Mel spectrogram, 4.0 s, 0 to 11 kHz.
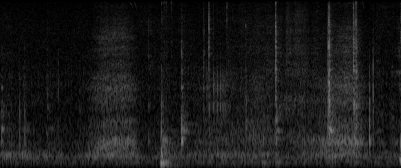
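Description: Handling noises as an AR-18-type rifle is turned over and laid on carpet: a brief rustle, one soft thump about a second and a half in, and a few light, sharp clicks of its metal parts and sling hardware.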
